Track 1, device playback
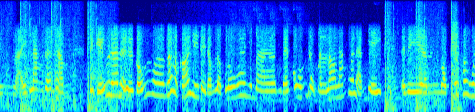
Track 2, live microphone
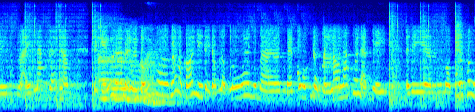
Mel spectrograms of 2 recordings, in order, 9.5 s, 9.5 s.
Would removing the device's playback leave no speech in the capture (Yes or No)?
No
